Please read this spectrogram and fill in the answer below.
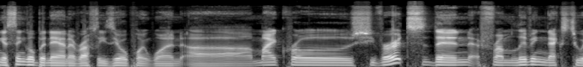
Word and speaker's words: microsieverts: whole year, which typically contributes less than 0.1 microsieverts. Hard word, y'all. Fuck it. I'm going to find out how to pronounce this.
